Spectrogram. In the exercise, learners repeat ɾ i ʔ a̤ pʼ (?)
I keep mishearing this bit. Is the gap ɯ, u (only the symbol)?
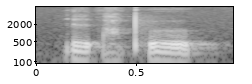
ɯ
